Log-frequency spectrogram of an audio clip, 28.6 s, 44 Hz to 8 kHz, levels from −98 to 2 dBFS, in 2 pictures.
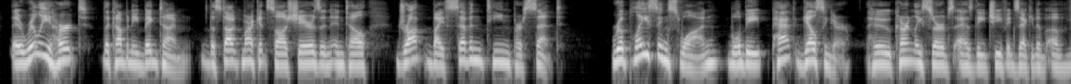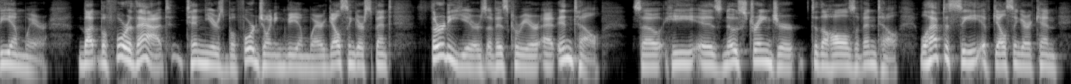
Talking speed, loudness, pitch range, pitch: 140 wpm, -20 LUFS, 140-175 Hz, 155 Hz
